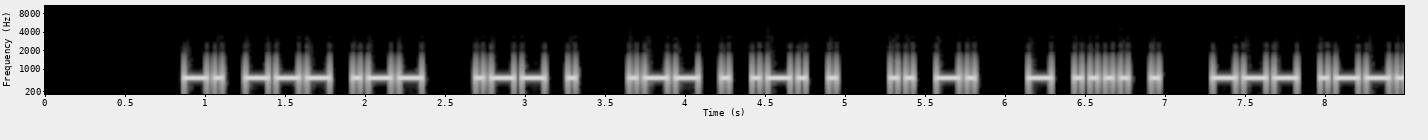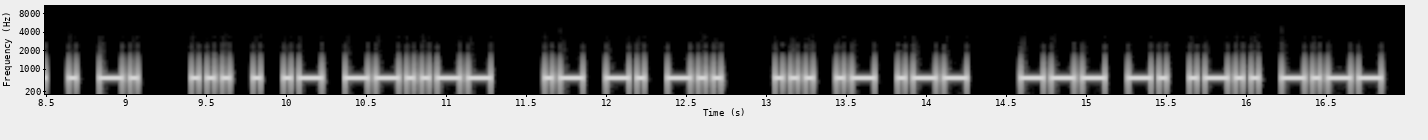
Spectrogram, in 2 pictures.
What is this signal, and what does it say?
Morse code, heard as a keyed tone, about 25 wpm, 700 Hz. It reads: NOW WE WERE IN THE OPEN SEA, AND SAW ONLY
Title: Sentences from Top 1200 Words 25wpm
